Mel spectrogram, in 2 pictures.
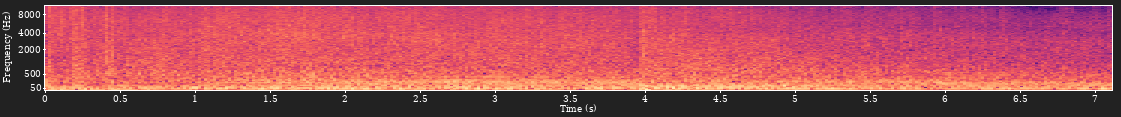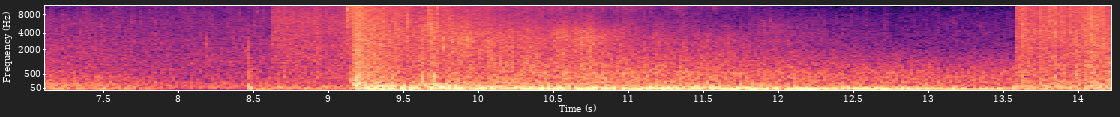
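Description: An artillery strike in War Thunder tank combat: a low, continuous rumble of battle gives way to a sudden loud blast, then a heavy sustained roar.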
